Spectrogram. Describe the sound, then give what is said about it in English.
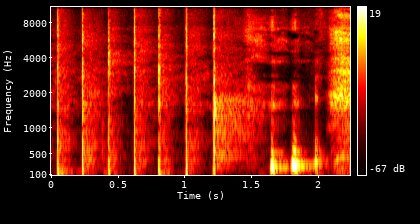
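One person claps their hands in celebration about seven times in a quick, steady rhythm, each clap sharp and bright, before a voice starts talking at the end. “I'm going to clap. Hopefully this sounds okay.”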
